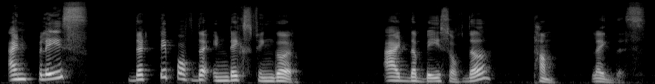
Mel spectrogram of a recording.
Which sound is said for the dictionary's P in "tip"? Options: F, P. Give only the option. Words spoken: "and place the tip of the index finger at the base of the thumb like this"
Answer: P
